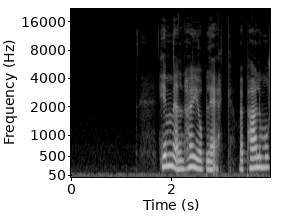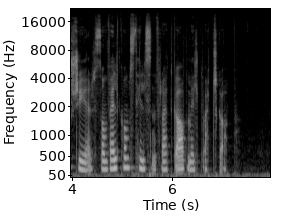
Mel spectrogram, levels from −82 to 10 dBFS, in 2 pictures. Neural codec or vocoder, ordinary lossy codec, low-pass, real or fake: none; none; 19.8 kHz; real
